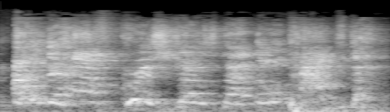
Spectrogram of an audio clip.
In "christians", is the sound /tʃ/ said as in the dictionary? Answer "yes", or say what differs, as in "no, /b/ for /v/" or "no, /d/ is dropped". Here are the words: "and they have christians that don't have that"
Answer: yes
